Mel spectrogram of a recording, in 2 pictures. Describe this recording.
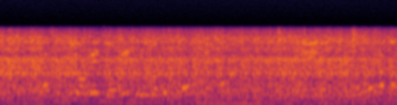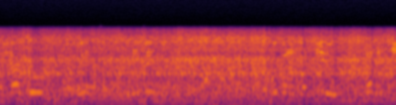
Men talking with vehicle engine noises in background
